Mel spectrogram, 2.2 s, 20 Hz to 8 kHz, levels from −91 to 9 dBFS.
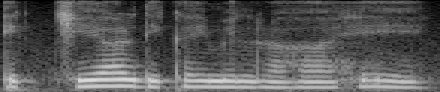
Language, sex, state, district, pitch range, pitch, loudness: Hindi, female, Arunachal Pradesh, Lower Dibang Valley, 175-200 Hz, 190 Hz, -14 LUFS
